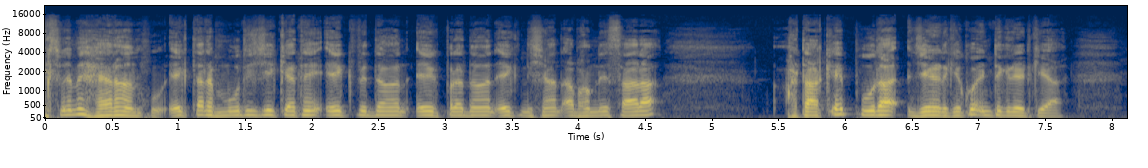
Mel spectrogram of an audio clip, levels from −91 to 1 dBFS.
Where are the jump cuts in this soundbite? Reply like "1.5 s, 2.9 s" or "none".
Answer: none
